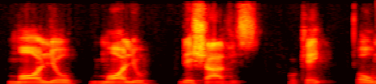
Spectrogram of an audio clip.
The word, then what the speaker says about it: molho: Esse de chaves, quando você utilizar essa palavra para indicar chaves, tem que ser com esse O aberto, tá bom? A pronúncia dessa palavra não é molho. A pronúncia dessa palavra é molho, tá bom?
